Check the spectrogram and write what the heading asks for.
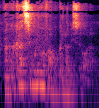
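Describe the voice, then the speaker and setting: A man's voice: a little high, lively intonation, fast, mellow, close to an everyday voice. An actor in his twenties with a Neapolitan accent playing a bitter, angry young man in a dramatic scene. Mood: angry, hurt. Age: 20s. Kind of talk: dramatic screen-acting monologue. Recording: roomy echo, faint background noise.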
